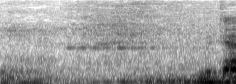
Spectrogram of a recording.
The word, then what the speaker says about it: whom: ठीक है, ऐसे ही बच्चों WHOM, इसमें भी डब्लू साइलेंट होगा, इसका होगा प्रोनाउंसिएशन हुम।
